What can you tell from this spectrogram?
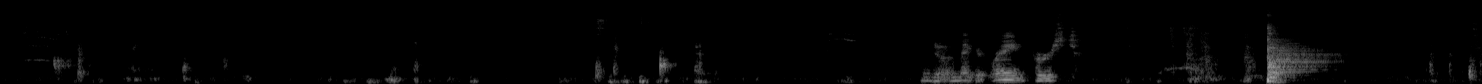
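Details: Bedtime with a litter of six foster kittens, four female and two male, born August 29th and brought via Purrfect Pals; a soft human voice murmurs throughout, then one loud, clear meow with a strong tonal ring sounds near the end.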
